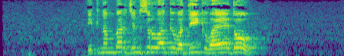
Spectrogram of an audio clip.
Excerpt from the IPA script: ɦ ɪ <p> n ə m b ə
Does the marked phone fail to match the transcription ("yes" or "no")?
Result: yes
